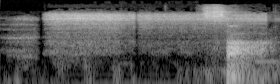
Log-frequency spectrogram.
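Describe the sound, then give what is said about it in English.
A voice imitates a long, steady hissing S sound, a bright sustained hiss held for about two seconds, ending with a brief, louder breathy burst. “So when you make an S sound,”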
